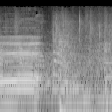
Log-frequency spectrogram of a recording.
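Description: A single drawn-out, moo-like call with a rich, steady pitch, lasting under a second. Quieter crinkling of a plastic bag follows.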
